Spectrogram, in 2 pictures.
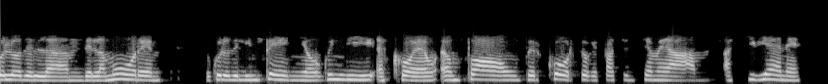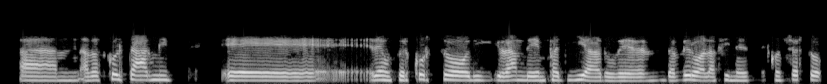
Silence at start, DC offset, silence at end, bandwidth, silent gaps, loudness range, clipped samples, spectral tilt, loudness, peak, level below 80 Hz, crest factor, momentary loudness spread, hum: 0 s; under 0.1%; 0.05 s; 4 kHz; none; 3 LU; under 0.1%; -9.5 dB/octave; -14 LUFS; 0 dBFS; -58 dBFS; 14 dB; 9 LU; none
